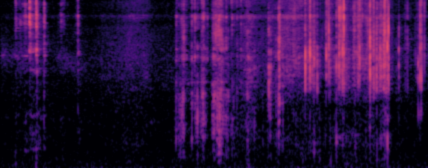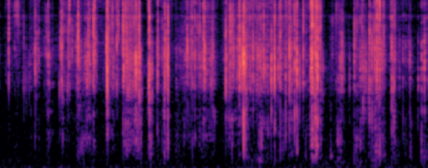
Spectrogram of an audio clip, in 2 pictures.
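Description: Plastic wrapper of a porridge bar being torn open and crinkled by hand, a quick run of crackles that starts about two seconds in.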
